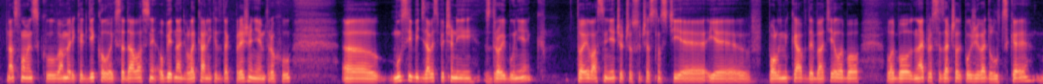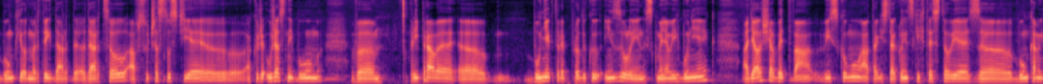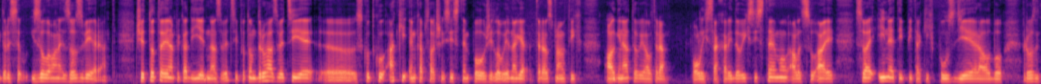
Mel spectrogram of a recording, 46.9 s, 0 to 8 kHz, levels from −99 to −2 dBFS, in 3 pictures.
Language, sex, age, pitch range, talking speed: Slovak, male, 40-59, 105-120 Hz, 155 wpm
